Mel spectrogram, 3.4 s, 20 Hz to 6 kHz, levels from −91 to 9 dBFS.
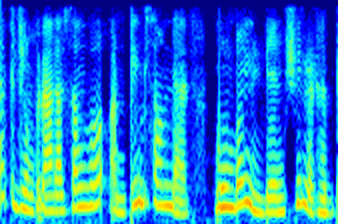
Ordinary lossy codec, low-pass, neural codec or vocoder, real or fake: none; 5.4 kHz; codec, 16 kHz in and 24 kHz out, 0.6 kbps, FireRedTTS-2 codec; fake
